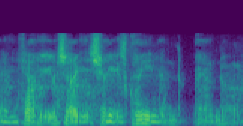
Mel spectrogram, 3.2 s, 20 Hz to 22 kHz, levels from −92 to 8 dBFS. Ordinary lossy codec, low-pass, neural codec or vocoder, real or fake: MP3, 48 kbps; 7.2 kHz; autoencoder, 22.05 kHz, a latent of 192 numbers a frame, VITS, trained on one speaker; fake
